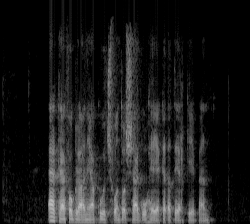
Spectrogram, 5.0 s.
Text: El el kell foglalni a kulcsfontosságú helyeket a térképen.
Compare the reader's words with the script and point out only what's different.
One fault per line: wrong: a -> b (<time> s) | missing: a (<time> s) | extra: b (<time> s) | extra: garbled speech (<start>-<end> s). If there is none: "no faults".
missing: el (1.1 s)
